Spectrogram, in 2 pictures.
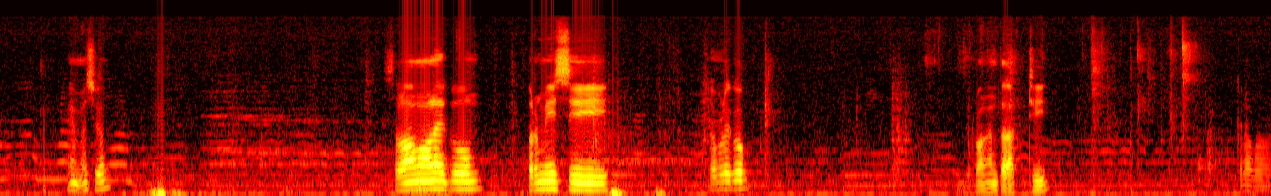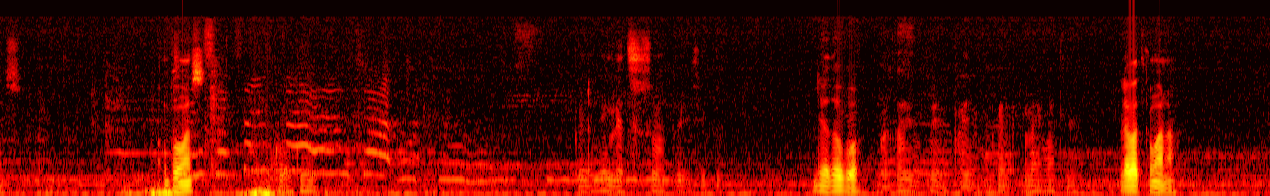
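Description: Young men talk nearby, sometimes loudly.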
